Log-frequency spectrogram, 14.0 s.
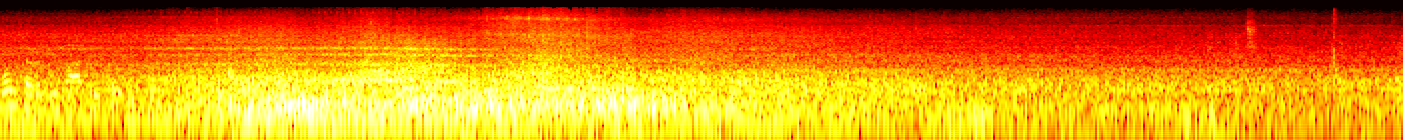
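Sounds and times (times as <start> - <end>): diesel train rumble: 0.0 - 14.0.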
